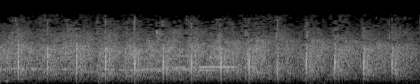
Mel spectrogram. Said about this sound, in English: This is a 15-year-old young girl. Let's please give her a round of applause.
